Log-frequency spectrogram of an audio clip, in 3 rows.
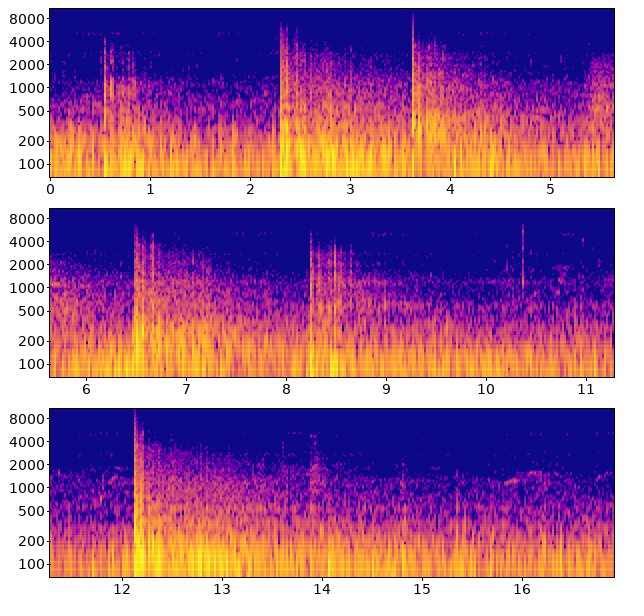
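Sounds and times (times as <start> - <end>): steady low rumble: 0.0 - 16.9
fireworks bangs with echo: 2.3 - 4.7, 5.4 - 9.0, 12.1 - 14.9.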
